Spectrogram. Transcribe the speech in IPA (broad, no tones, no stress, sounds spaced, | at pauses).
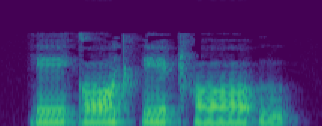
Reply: ɾ eː ɡ ɔː t͡ʃʼ eː ʈʰ ɔː ʔ u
